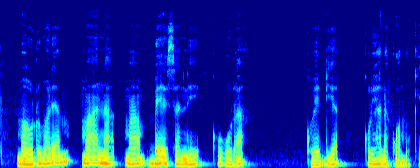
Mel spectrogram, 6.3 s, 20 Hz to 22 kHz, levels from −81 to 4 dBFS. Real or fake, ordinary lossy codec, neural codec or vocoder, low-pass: real; none; none; 19.8 kHz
